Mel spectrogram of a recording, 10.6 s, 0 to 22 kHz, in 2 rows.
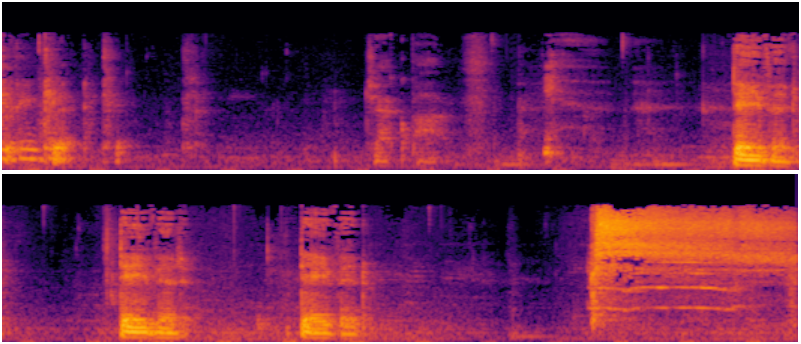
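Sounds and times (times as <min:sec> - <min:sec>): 
speech: 0:00.0 - 0:00.9, 0:04.9 - 0:05.4, 0:06.1 - 0:06.6, 0:07.3 - 0:07.8
cat meowing: 0:09.3 - 0:10.6.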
